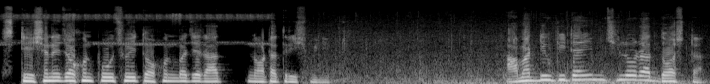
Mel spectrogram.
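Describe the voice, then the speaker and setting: A man playing an uneasy night-shift railway worker, narrating his own horror story with suspense in an animated cartoon. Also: fairly high pitch, slight background noise, lightly acted. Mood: calm recounting. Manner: suspenseful, with fearful repeated phrases. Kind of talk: first-person dramatic horror story narration.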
